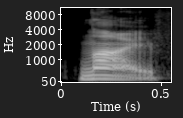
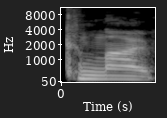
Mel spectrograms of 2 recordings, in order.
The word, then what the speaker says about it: knife: more you'd say is K who uses knife yes knife not connive okay K is a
